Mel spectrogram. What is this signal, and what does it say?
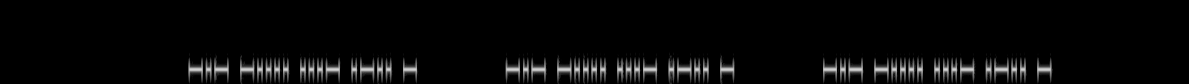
Morse code, heard as a keyed tone, about 28 wpm, 700 Hz. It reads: K6VLT K6VLT K6VLT
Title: USA Call Signs - 5 Characters - Repeated 3x - 28wpm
